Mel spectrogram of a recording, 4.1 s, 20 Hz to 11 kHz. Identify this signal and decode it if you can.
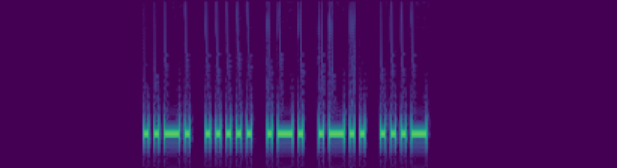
Morse code, heard as a keyed tone, about 36 wpm, 700 Hz. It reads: F5RLV
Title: DXCC-100 Call Signs - 5 Characters - 35wpm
